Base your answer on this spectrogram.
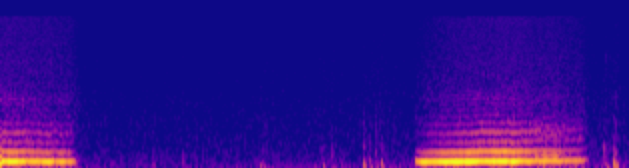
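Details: Snoring of Titus, a domestic cat asleep indoors: two loud, level whistled breaths with a buzzy nasal edge and a quiet gap of over two seconds between them.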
